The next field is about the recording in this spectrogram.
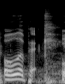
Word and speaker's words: Olapic: I'm may mispronounce it. Olapic? Olapic? – Olapic. Yeah. Olapic.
